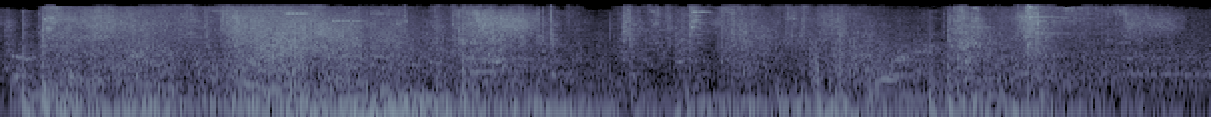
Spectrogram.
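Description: Gunfire and explosions boom and crackle.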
